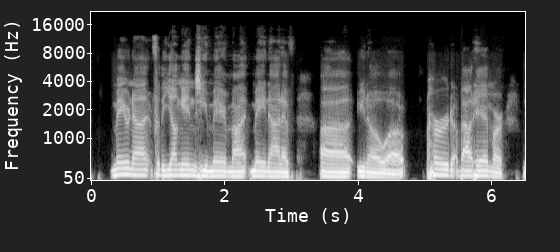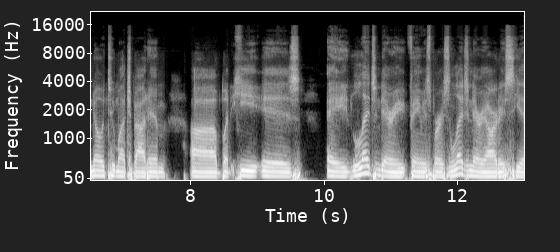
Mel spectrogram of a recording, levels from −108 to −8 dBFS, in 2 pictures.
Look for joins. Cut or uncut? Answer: uncut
